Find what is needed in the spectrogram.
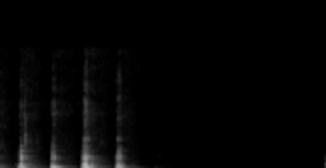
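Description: A man chuckling: four short bursts in the first second, then silence.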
